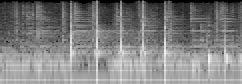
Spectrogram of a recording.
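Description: Small wooden paddle slapping the outside of a leather-hard clay pot held against a stone inside, the paddle-and-anvil method used to thin and smooth the vessel wall: five quick slaps in the second half, over background music with a plucked string instrument.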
